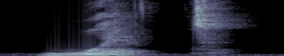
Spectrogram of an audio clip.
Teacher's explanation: air is blocked by the lips, which are almost closed, and then open to form a larger circle as the sound is made. is a voiced sound.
